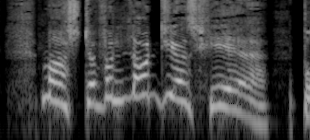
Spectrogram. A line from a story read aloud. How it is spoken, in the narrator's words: bawled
